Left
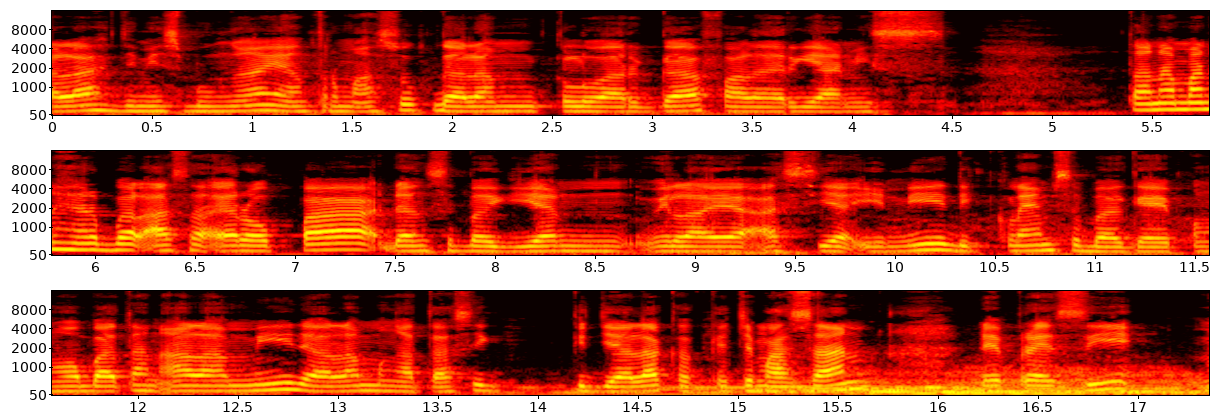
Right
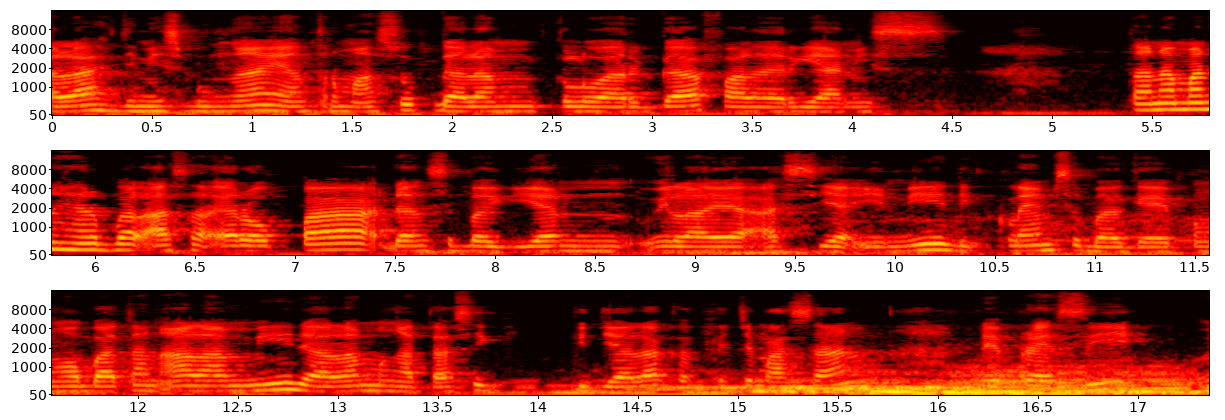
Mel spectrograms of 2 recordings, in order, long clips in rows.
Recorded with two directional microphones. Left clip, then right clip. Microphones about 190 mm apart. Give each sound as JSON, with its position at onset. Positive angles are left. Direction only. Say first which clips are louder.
{"t": 0.0, "sound": "speech", "louder": "left 5 dB", "side_deg": 25}
{"t": 5.4, "sound": "a woman's voice", "louder": "left 5 dB", "side_deg": 30}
